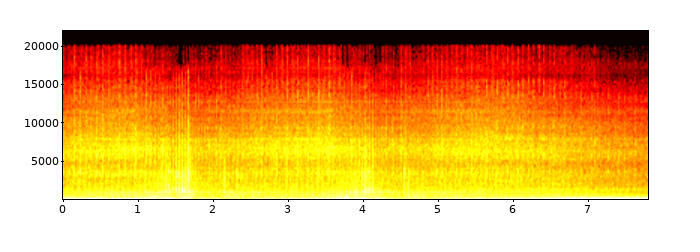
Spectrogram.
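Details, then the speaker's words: Nissan Skyline R32 sedan engine, loud from prior work, revved a little: rough, loud running with a loose knock about three beats a second that comes and goes; cause unknown until teardown, intermittent engine knock. "So, this is my motor. It's You hear it's got a little bit of a lot of noise to it. That's just due to how it is, but this is the knock that comes and goes."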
